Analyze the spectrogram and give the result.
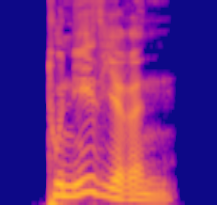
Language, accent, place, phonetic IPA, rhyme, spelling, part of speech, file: German, Germany, Berlin, [tuˈneːzi̯əʁɪn], -eːzi̯əʁɪn, Tunesierin, noun, De-Tunesierin.ogg
- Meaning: Tunisian (female person from Tunisia)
